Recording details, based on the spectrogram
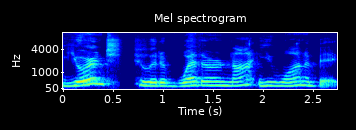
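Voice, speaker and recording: Against a quiet background, a woman with an American accent uses a normal speaking voice, fairly high pitch, lively intonation and a fairly slow pace. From New York. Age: 60s. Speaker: intuitive and author. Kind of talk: interview conversation.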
